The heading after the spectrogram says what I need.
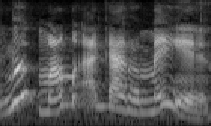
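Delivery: proud, excited bragging. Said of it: "And she was like".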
